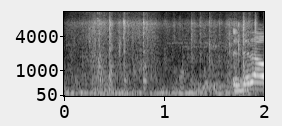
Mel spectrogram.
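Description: Domestic pigeons cooing in a small loft, with rustling, scraping and clicks as a hand handles a plastic nest crate with straw in it. A voice comes in near the end.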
